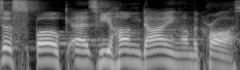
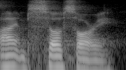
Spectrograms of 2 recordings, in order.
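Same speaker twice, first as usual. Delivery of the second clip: low, very slow, heartfelt remorseful delivery; 7 semitones lower, 9 dB quieter than usual. Showing how tone changes meaning, the speaker says an apology, genuinely remorseful. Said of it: "with genuine remorse in your voice".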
